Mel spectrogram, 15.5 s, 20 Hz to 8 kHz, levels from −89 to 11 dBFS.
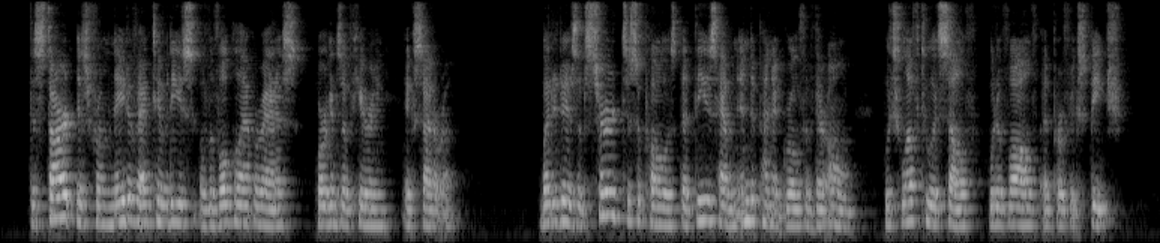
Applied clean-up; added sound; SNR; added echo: none; none; none; reverberation time 0.3 s.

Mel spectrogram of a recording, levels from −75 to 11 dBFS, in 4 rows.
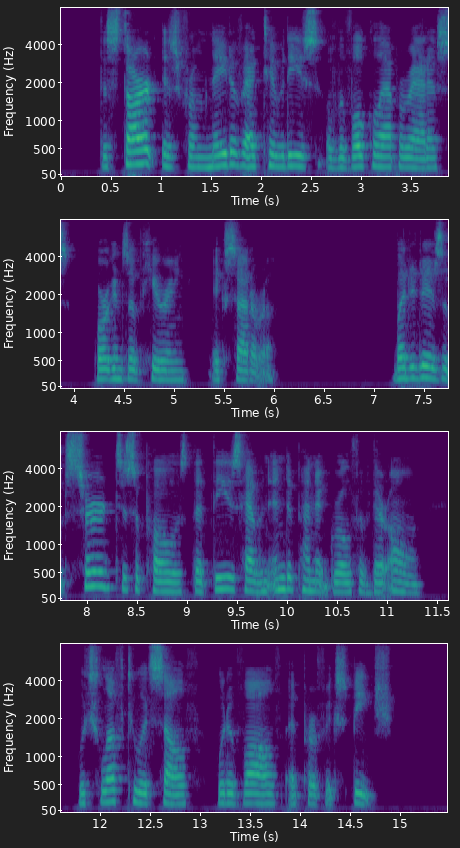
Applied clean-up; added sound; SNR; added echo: none; none; none; none.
